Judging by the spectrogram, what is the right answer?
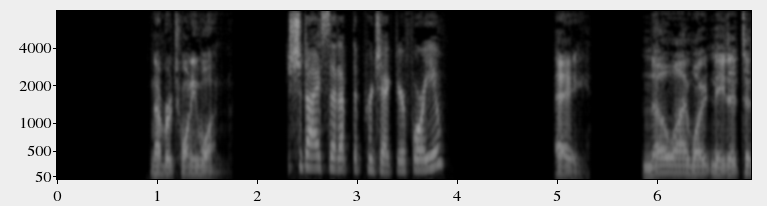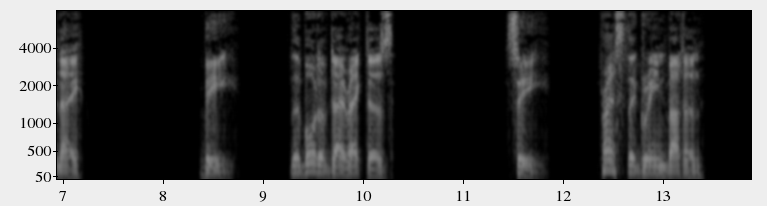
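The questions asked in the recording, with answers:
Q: Should I set up the projector for you?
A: A: No, I won't need it today.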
